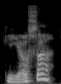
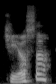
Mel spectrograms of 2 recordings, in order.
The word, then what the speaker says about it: Giosa: Sue, I'm going to try to pronounce this, Sue Giosa, Giosa, it's a G-I-O-S-A. – Okay.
